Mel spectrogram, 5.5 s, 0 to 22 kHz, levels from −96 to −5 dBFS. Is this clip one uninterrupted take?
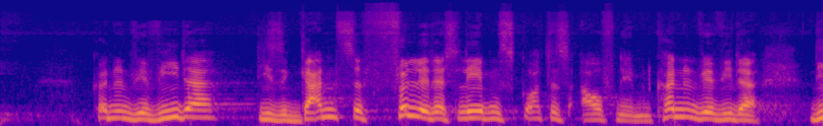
yes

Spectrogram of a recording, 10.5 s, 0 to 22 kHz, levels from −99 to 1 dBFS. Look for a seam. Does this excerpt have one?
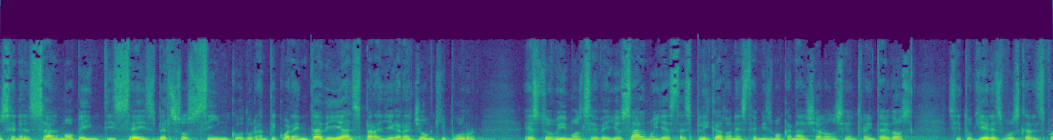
yes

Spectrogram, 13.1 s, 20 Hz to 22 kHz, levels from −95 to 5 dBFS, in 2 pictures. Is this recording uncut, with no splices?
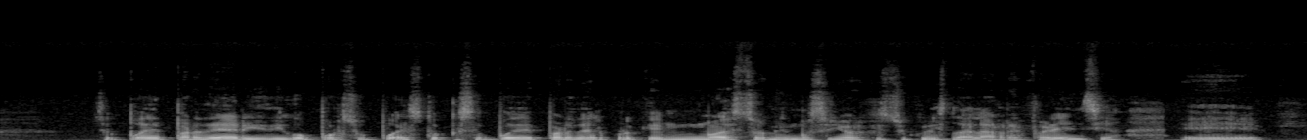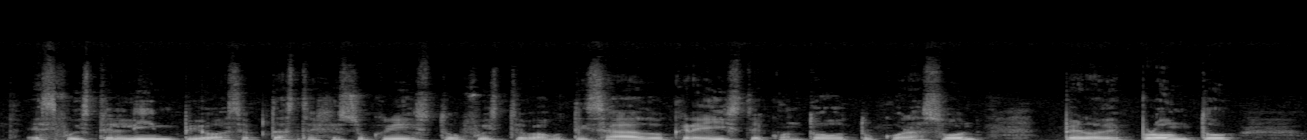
no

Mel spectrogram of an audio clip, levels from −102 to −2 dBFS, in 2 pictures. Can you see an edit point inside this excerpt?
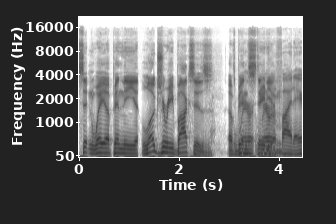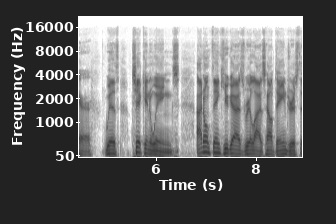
yes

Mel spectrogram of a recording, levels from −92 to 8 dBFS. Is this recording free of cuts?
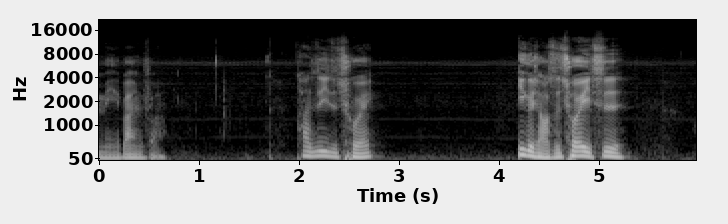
yes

